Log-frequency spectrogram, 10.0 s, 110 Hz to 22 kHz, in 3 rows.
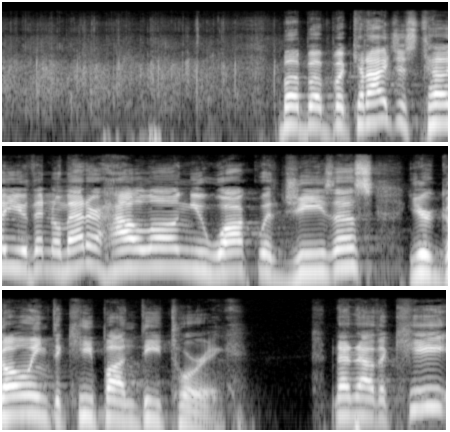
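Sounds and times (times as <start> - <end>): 
audience applause: 0.0 - 2.2
speech: 2.1 - 8.5, 9.2 - 10.0.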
